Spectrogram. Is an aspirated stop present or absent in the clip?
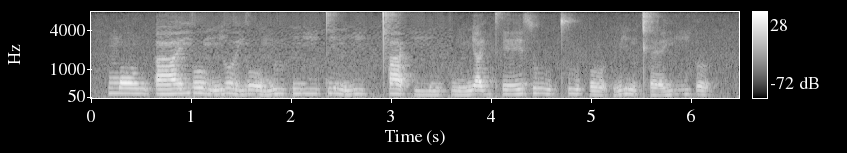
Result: present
